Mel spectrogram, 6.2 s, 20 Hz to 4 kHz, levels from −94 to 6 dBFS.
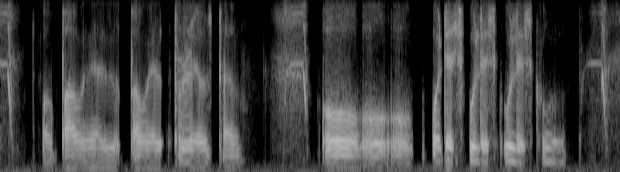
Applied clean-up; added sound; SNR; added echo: neural diffusion model UNIVERSE++.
